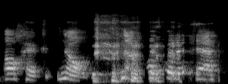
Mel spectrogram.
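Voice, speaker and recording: A woman's voice: on the high side, animated, a little slow, a bit bright. A woman, a guest telling rambling stories in casual conversation. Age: 80s. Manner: chatty, rambling storyteller.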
